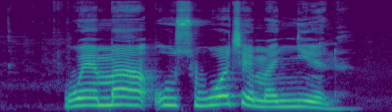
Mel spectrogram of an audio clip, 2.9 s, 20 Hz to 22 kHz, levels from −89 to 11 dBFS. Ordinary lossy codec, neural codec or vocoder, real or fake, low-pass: none; none; real; none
